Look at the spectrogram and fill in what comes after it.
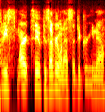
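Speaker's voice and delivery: voice cracking. Talking with co-hosts about college degrees, voice cracking. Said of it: "I don't know why my voice is cracking".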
